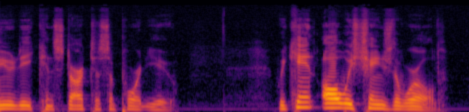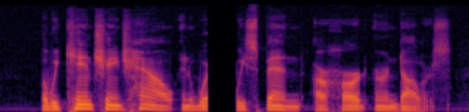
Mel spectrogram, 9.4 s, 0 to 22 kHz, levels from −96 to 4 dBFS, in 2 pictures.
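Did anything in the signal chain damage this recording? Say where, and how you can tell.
Yes. A digital broadcast dropout at the reception and decoding stage mutes the speech from 6.76 s to 7.06 s, right after "can change how and", and it resumes mid-phrase with "spend our hard". The sound fades out in about 8 ms, which is too quick to be natural, leaving roughly 0.3 s of silence. That gap fits around nine consecutive corrupted frames. The decoder rejected them and muted until valid frames returned, so the audio sent during that span is gone.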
